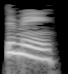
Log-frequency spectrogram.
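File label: "demi", British English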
